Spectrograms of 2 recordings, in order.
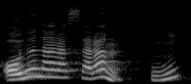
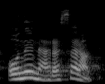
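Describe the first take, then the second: First: 어느 나라 사람이니 said slowly, 나라 stressed with a rising end; slow, careful 어느 나라 사람이니 with 나라 stressed; slow question. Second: Said in the usual way. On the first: Shown as a demonstration. Teacher modelling the Korean question for students, slowly. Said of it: "우리도". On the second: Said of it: "라고 질문을 하지만".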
